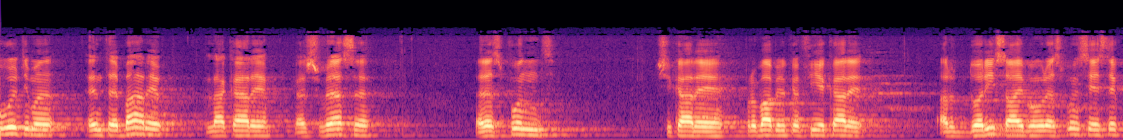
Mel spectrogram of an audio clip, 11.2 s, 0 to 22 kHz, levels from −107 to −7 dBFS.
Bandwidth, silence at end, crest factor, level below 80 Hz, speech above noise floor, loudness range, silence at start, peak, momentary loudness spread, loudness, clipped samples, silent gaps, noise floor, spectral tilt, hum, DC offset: 8 kHz; 0 s; 16 dB; -72 dBFS; 39 dB; 3 LU; 0 s; 0 dBFS; 11 LU; -16 LUFS; under 0.1%; none; -54 dBFS; -4.5 dB/octave; none; 0.1%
